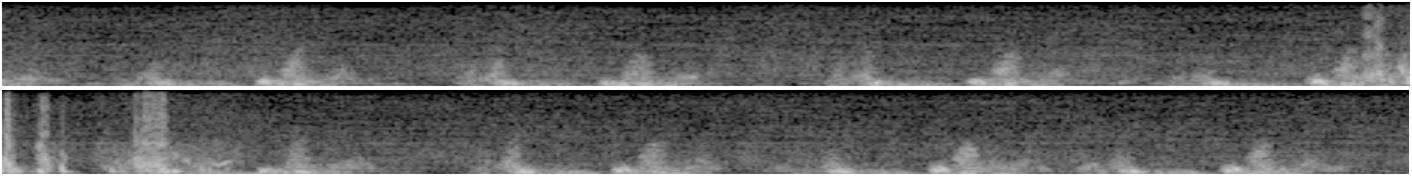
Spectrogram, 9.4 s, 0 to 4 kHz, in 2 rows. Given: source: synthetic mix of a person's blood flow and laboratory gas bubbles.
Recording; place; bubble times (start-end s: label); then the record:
Doppler ultrasound of blood flow; precordium
4.49-4.95 s: bubbles
5.00-5.50 s: bubbles
From the record:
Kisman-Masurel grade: 212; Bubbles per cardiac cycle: several, 3 to 8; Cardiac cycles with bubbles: 1 to 10%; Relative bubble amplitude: moderate (0.250 to 0.450); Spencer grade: 1 (occasional bubble signal discernible with the cardiac motion signal, with majority of cardiac periods free of bubbles); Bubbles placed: only in the low amplitude regions of the cardiac cycle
